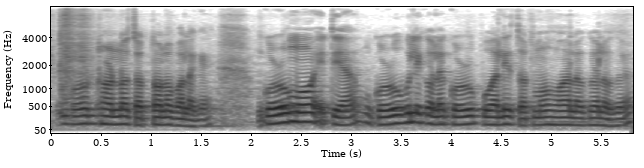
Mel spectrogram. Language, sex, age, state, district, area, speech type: Assamese, male, 18-30, Assam, Dhemaji, rural, spontaneous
